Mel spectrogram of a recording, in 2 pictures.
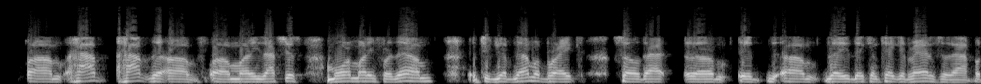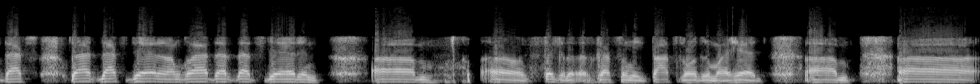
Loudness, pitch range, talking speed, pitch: -18 LUFS, 115-135 Hz, 175 wpm, 125 Hz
